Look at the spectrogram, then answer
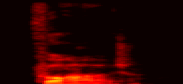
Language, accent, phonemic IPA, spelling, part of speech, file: French, France, /fɔ.ʁaʒ/, forage, noun, LL-Q150 (fra)-forage.wav
- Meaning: drilling (act of drilling)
